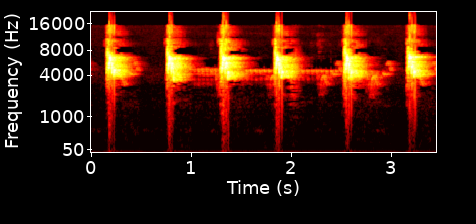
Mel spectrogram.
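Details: Kept-bird training song of a bushlark: loud sharp chirps repeated roughly every 0.6 seconds, linked by a thin steady high whistle, in clean quiet surroundings.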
